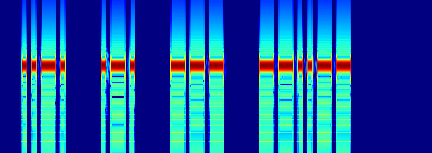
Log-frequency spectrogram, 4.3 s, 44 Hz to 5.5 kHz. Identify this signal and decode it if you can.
Morse code, heard as a keyed tone, about 25 wpm, spaced as for 16 wpm, 700 Hz. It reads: FRO,
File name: Pinocchio / Pinocchio ch1 10 25 ik1hge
